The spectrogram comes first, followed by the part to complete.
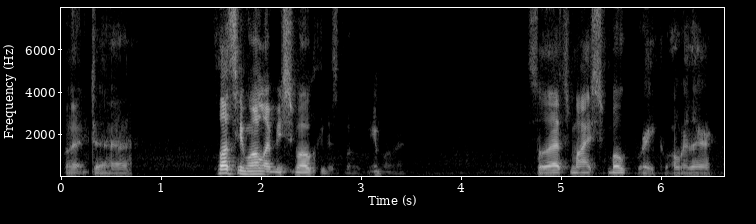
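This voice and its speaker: A man's voice: sits low, moderate pace, bright, forceful tone, no room sound. A man hosting a fishing channel, chatting casually on a live stream, rambling with many fillers and restarts and laughing often.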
